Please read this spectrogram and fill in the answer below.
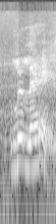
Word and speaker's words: Lillet: Oh, it is pronounced Lily. Lillet, sorry, Lillet.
